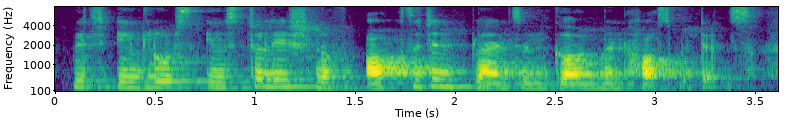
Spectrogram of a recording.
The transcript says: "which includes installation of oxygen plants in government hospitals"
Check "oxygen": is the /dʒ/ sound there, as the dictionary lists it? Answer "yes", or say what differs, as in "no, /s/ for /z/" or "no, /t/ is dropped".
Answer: yes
